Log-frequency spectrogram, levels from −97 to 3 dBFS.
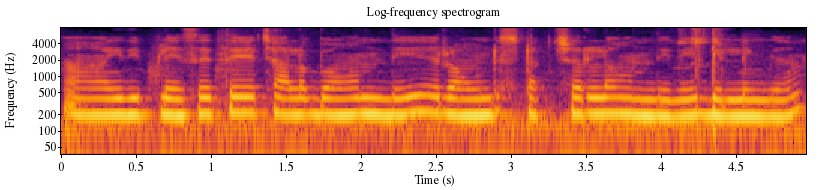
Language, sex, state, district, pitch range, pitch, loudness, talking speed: Telugu, female, Andhra Pradesh, Krishna, 195-205 Hz, 200 Hz, -13 LUFS, 130 wpm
